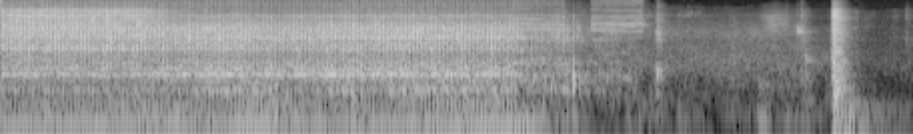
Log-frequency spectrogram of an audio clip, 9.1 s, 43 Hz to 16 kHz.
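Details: Renault Kangoo 1.5 dCi diesel after accessory belt change and oil change: even clatter for about five seconds, then clean shutdown, no belt squeal; sounds healthy.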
